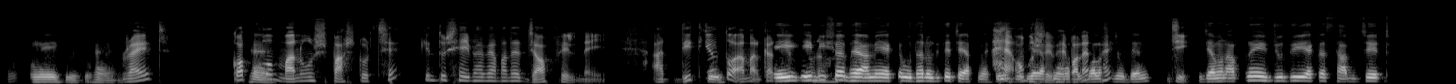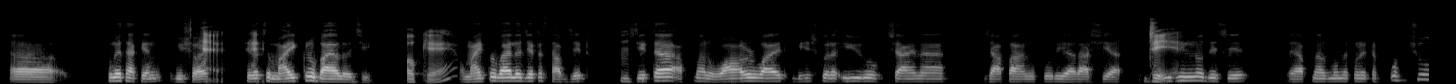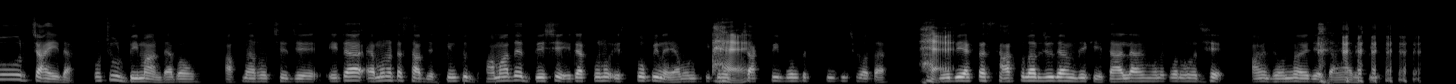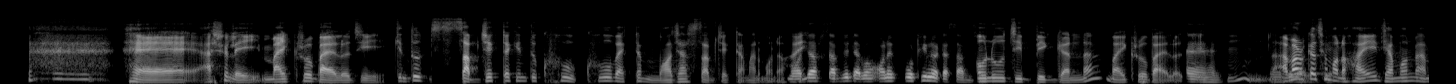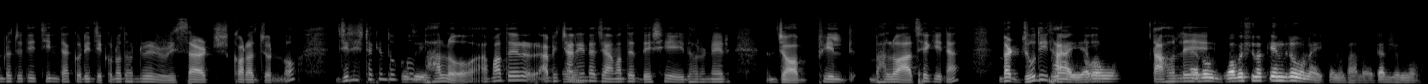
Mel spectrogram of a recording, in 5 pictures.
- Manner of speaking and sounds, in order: in English: "জব ফিল্ড"; in English: "ওয়ার্লড ওয়াইড"; in English: "ডিমান্ড"; in English: "স্কোপ"; chuckle; in English: "জব ফিল্ড"
- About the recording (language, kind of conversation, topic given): Bengali, unstructured, বেকারত্ব বেড়ে যাওয়া নিয়ে আপনার কী মতামত?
